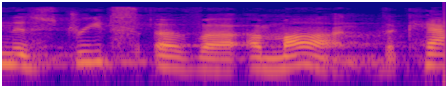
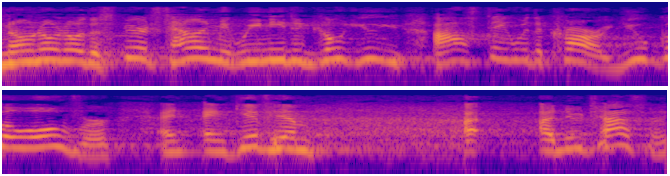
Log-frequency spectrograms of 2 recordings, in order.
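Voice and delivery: higher-pitched, pressing instructions; insistent; 5 semitones higher than usual. Retold or imitated. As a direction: imitate a wife overruling her husband. Wife insists, retold.

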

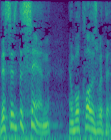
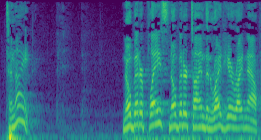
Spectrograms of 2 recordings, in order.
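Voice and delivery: urgent appeal; 5 semitones higher, 6 dB louder than usual. Real, not acted. Urgent altar call to the congregation.

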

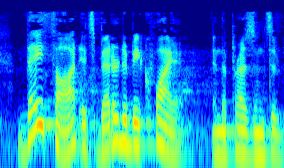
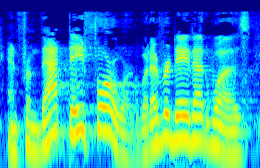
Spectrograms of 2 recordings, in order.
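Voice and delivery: normal talking voice

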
